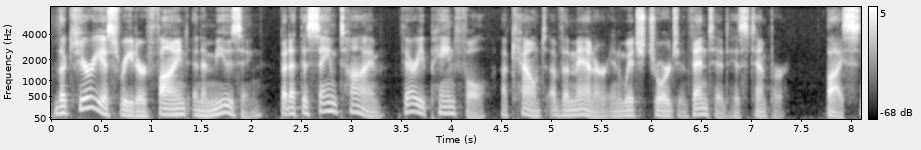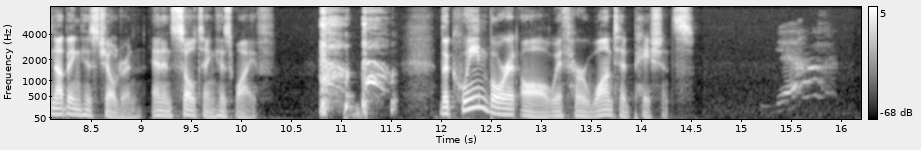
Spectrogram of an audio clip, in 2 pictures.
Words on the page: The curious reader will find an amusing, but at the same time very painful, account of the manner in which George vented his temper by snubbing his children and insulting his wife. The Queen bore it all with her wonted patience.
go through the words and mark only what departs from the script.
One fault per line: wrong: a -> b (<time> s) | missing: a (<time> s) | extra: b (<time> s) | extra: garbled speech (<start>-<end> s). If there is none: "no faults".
missing: will (1.0 s)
